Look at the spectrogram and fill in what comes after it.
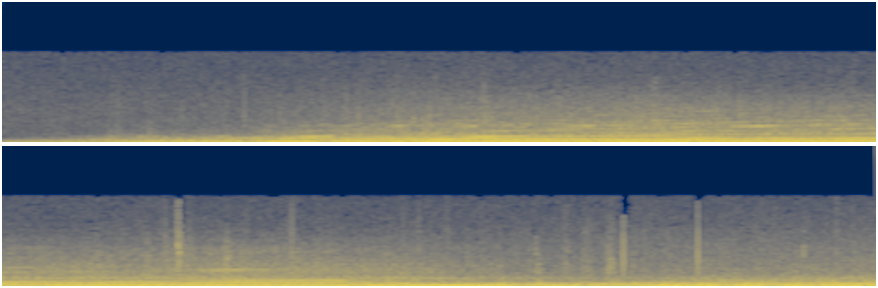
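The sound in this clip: A Rolls-Royce car with a chauffeur at the wheel pulls away, its engine revving up through rising tones into a loud, steady whir that holds and then eases off at the end.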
